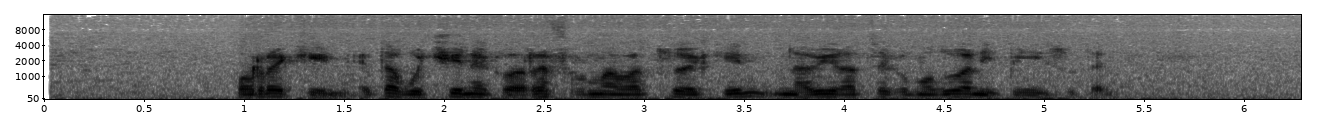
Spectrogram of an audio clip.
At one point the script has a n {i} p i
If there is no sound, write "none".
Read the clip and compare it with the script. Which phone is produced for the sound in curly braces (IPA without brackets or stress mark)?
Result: i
